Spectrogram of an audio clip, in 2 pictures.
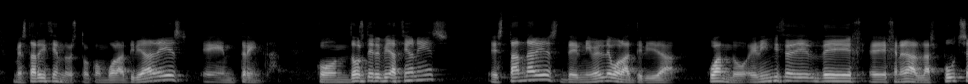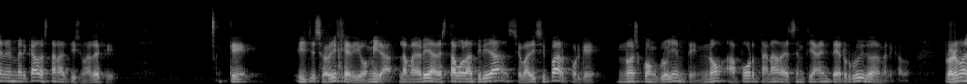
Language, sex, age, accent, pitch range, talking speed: Spanish, male, 20-39, Spanish, 135-175 Hz, 190 wpm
